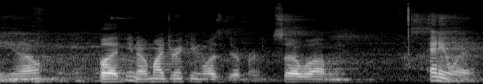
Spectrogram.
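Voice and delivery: ordinary delivery

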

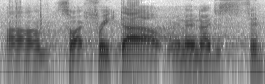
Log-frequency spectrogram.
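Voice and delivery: usual speaking voice

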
